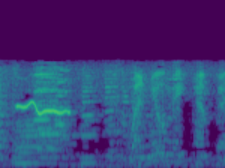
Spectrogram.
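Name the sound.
a person whistling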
